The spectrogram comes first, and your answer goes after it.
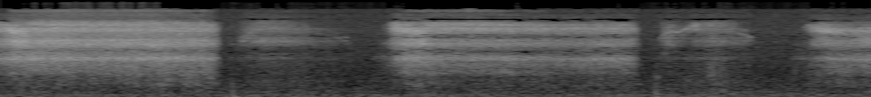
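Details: Big Floppa, a caracal, snoring while asleep: long airy hissing breaths, each lasting one to two seconds, with short quiet pauses between them.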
